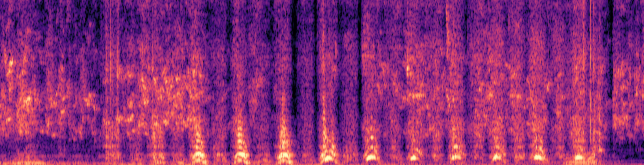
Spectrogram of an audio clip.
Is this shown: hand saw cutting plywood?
yes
